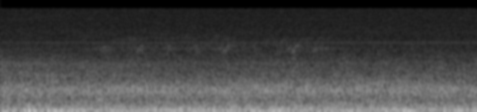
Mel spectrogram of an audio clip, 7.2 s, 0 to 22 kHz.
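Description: Steady low rumble of a distant 500 series Shinkansen approaching, with a few faint bird chirps partway through.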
